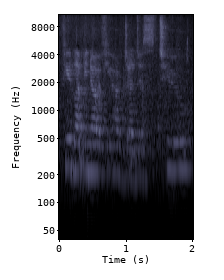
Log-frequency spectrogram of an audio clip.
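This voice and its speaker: At a church ministry meeting, a woman in her thirties from Honduras tells her personal story and prays, speaking fairly quickly in a mid-range voice with fairly even intonation. Her conversational talk is peppered with ums and false starts. Background noise and echo come through on the phone recording, which sat on a table.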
